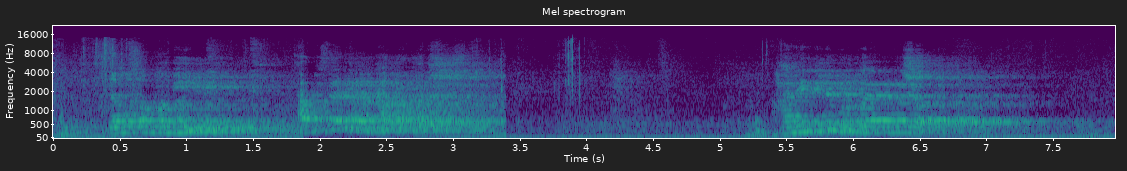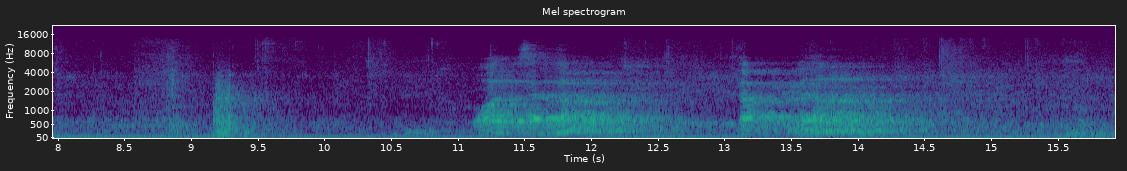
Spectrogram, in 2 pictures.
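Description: An older woman speaks calmly through a microphone.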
